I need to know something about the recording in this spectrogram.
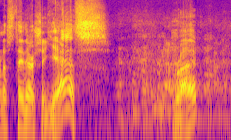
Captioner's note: laughter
